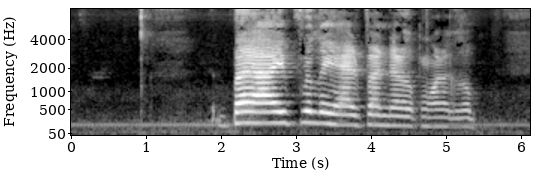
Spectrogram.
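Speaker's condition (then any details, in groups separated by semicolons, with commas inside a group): Traumatic brain injury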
